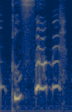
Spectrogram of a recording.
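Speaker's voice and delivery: put-on high little girl's voice, scared; a scared kid blurting it out; high, frightened child voice. A narrator's reading. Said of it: "she mumbled out".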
